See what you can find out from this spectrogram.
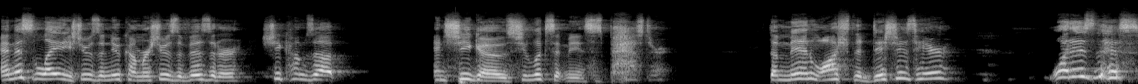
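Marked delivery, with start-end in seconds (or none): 6.0-11.4 astonished, disbelieving, mock incredulous tone. Retelling a newcomer's question to the pastor: imitating someone in disbelief. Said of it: "She couldn't believe it".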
